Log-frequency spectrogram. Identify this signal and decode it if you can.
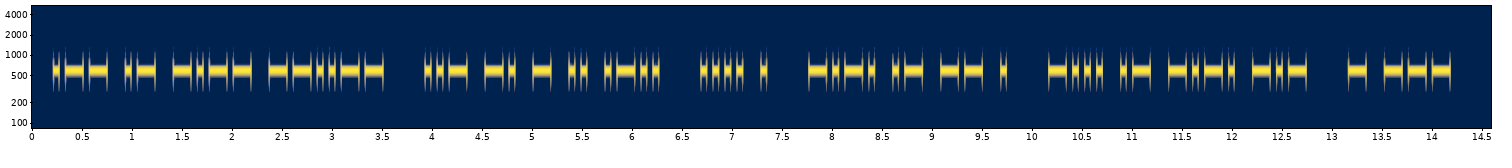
Morse code, heard as a keyed tone, about 20 wpm, 600 Hz. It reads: WAY, UNTIL HE CAME BACK TO
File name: cw-books / winnie-the-pooh / winnie-20wpm-page-0027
